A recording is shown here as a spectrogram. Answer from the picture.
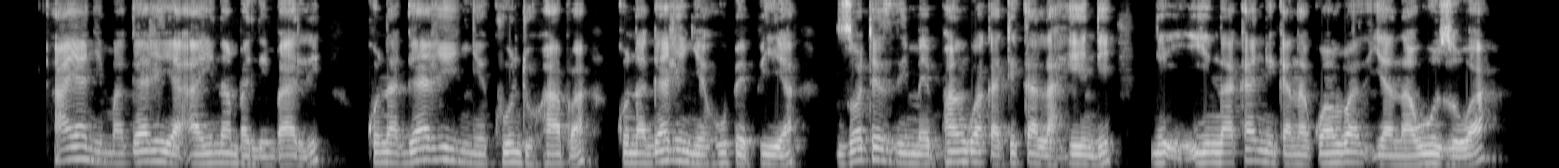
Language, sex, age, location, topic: Swahili, male, 18-24, Kisii, finance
